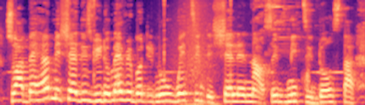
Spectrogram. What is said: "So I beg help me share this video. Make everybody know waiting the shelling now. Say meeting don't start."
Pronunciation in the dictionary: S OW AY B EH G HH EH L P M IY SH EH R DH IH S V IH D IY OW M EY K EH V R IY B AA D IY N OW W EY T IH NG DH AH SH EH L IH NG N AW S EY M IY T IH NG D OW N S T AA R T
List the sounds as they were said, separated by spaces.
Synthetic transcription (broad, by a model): S OW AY B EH HH EH L P M IY SH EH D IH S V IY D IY OW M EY EH V R IY B AA D IY N OW W EY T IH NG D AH SH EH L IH N AW S EY M IY T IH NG D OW N S T AA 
